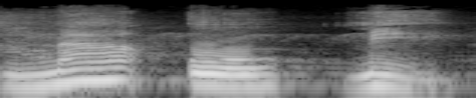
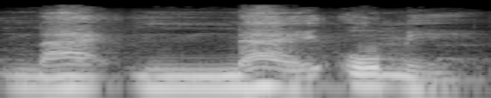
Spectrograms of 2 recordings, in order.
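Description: First: No extra vowel sound comes before the final vowel. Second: An extra vowel sound comes before the final vowel. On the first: The speaker calls it right. "It's Naomi" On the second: The speaker calls it wrong. "There's no I before the last I. It's not Naomi"

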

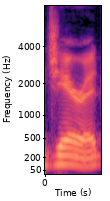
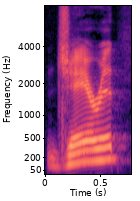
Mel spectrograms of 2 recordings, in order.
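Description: First: A plain accent with a simple first vowel. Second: A Southern accent with a gliding first vowel. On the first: "Like we say Jared" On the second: "I'm going to try to take a stab at a Southern accent here"

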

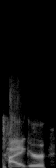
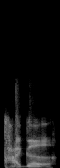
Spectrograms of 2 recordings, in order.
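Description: First: The word ends with an 'er' sound. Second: The word ends with an 'ah' sound. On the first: The speaker calls it wrong. "It's not tiger" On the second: The speaker calls it right. "you drop off the ER, you replace it with the A"

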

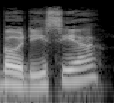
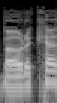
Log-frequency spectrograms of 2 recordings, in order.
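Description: First: The name ends with a longer -cea ending. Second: The name ends with a shorter -ca ending. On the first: This is the form the speaker has been using. "I've been saying Boadicea" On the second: This is the more common form heard elsewhere. "I've heard Boadica since"

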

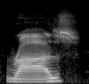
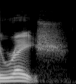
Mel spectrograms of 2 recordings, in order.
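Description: First: The name ends with a z sound. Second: The name ends with an sh sound. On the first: The speaker is outside the group and shows disrespect. "Some characters pronounce Raz" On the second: The speaker belongs to the group and shows respect. "while others say Raish"

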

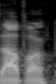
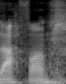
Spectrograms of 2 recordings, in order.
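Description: First: The middle consonant is a v sound. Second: The middle consonant is an f sound. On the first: This is how Welsh people say the name. "if you're Welsh, it's Avan" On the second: This is how the speaker personally says the name. "to me it's Afan"

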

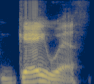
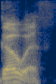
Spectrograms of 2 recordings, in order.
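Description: First: The first syllable sounds like 'gay'. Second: The first syllable sounds like 'go'. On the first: The speaker calls it wrong. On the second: The speaker calls it right. "you pronounce it go with"

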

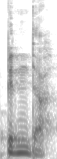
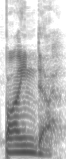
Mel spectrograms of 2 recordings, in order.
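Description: First: The name is pronounced the German way. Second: The name is pronounced the English way.

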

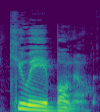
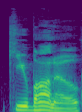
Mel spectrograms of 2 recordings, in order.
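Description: First: The first word is not said like 'cue'. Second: The first word is said like 'cue'. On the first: The speaker calls it right. "No, this is Cue Bono" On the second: The speaker calls it wrong. "if you were a stagehand, you would cue [name]"

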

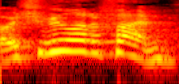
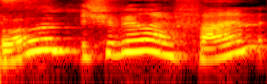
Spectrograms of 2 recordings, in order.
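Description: First: The voice falls at the end. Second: The voice rises at the end. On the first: The speaker states it with confidence. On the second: The speaker sounds unsure, as if asking. "that sounded like a question"

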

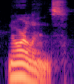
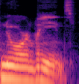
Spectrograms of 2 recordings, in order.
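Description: First: The name is squeezed into two quick syllables. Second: Each syllable of the name is said fully. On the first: This is how local people say it. "They pronounce it Norlands" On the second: This follows the written form literally. "doesn't sound like New Orleans"

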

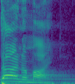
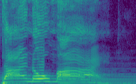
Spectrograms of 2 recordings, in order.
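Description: First: It is said in the speaker's ordinary voice. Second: It is said in an imitated catchphrase voice. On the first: "for our English word dynamite" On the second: "more affectionately called by the great philosopher J.J. on Good Times"

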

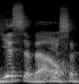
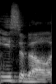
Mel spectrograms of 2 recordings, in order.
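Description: First: The name begins with a y sound. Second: The name begins with a plain vowel sound. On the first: The speaker calls it wrong. "So I read it as Yisabel" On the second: The speaker calls it right. "It's Isabel"

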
